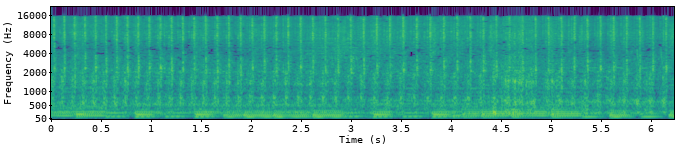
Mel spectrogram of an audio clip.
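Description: Small diesel engine chugging steadily with a fast, even beat, the running sound of a miniature tractor-mounted water-pump engine.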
